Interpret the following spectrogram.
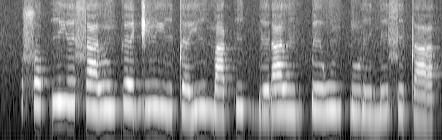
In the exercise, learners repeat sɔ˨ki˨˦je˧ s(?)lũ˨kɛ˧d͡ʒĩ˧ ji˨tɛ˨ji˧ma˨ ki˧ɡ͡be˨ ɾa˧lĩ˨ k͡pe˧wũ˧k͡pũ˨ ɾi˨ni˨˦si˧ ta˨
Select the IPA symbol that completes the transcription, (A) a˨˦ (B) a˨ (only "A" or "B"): B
